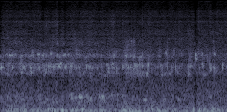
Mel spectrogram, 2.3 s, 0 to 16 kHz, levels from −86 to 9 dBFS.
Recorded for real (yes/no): no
